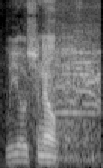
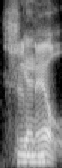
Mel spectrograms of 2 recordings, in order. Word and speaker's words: Chenal: I know we've all been on our struggles, and I know that it's not spelled like the fancy brand. But I asked Leo, and he said... Chenal. Chenal.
